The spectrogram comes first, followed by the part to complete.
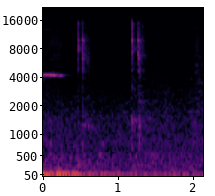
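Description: Two faint computer mouse clicks about three-quarters of a second apart, after a soft low rumble at the start.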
